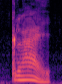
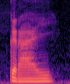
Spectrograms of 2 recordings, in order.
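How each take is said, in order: First: The tone falls. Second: The tone stays level. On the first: It means near. "まずは下がる声調で暗い" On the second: It means far. "平らな声調で暗いというふうに言うと遠い"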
